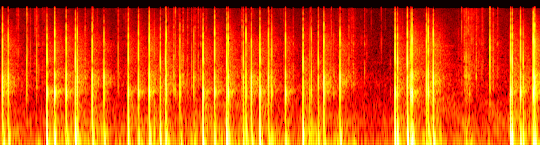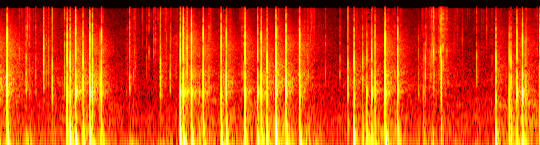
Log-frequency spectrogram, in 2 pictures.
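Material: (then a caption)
Faux leather. Long white almond nails on both hands tap and scratch a gold crocodile-embossed faux leather pillowcase stretched over a soft pillow. Rapid, dry, bright clicks and crinkly scratches come in bursts separated by brief pauses. Each tap dies away almost instantly.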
